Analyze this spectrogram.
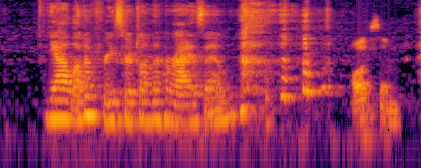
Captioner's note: laughs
